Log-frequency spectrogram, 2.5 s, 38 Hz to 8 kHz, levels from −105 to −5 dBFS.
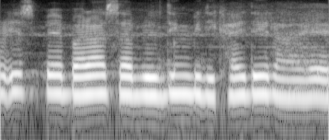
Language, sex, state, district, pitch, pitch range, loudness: Hindi, female, Arunachal Pradesh, Papum Pare, 215 Hz, 205-225 Hz, -13 LUFS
